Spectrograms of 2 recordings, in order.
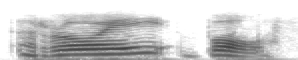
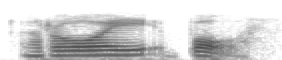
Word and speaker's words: rooibos: human trial they drank rooibos tea also you might notice Red Bus red bush and I'll pronounce that Afrikaans pronunciation for you it's Roy boss Roy boss so they drank this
